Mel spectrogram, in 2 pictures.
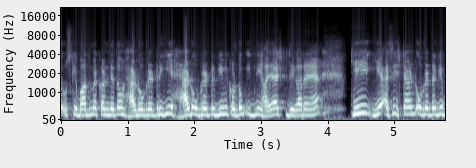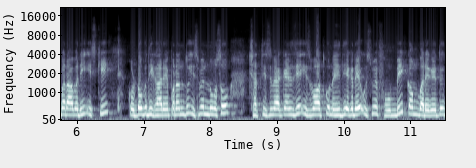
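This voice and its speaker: A man explaining exam cutoff scores to students in a fast, repetitive, emphatic talk. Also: high-pitched, highs cut off. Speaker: exam coaching YouTuber.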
